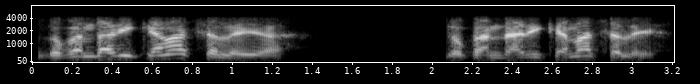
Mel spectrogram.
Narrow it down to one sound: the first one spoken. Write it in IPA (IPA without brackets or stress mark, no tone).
d̪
